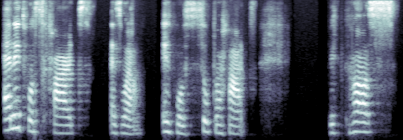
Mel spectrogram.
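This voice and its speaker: A woman's voice: lowish voice, takes it slowly, a bit bright, poor audio. Polish woman telling her story. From Poland. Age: 30s. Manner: chatty, candid storytelling with fillers. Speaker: guest artist. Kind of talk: casual interview on a video call.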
